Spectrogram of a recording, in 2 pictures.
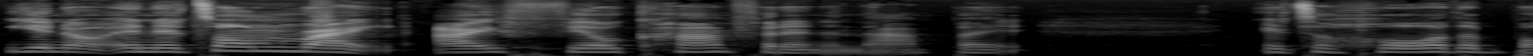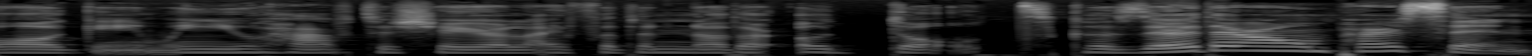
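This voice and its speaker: On a very clean recording with a silent background, a woman speaks at a fairly quick pace. Her voice sits at a medium pitch with ordinary pitch variation. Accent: New York. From New York City. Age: 30s. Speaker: podcast host, single mother. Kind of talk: casual chat.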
